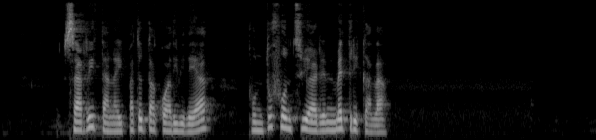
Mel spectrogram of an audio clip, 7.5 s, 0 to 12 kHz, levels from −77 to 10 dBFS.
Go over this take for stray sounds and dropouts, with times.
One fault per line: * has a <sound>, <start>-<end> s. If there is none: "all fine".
all fine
